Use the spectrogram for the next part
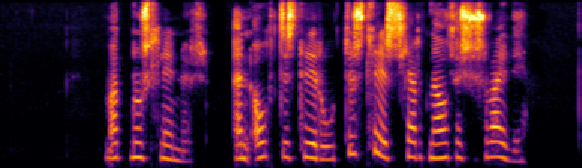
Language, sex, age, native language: Icelandic, female, 40-49, Icelandic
